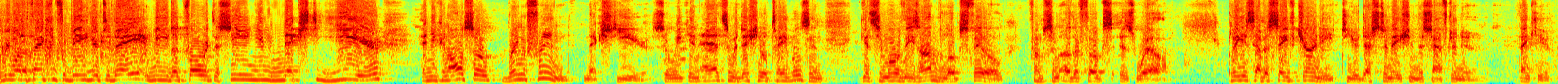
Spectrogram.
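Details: Adult male speaker at an event; normal speech.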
